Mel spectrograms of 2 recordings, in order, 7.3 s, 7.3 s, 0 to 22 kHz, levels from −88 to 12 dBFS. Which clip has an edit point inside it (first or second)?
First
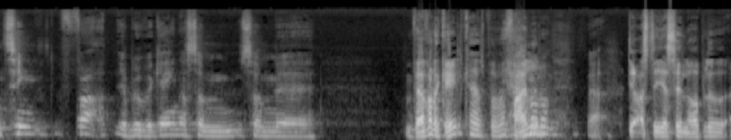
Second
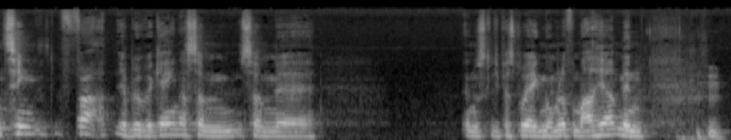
first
